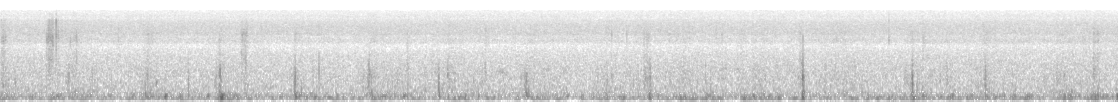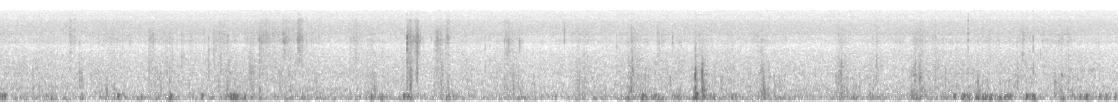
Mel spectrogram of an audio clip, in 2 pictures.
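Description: Footsteps crunch on a dirt trail with twigs and leaves.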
